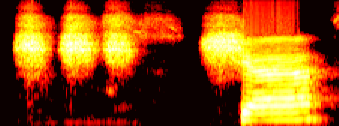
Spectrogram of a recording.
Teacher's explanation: jadi tafasyi itu udara menyebar di rongga mulut.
